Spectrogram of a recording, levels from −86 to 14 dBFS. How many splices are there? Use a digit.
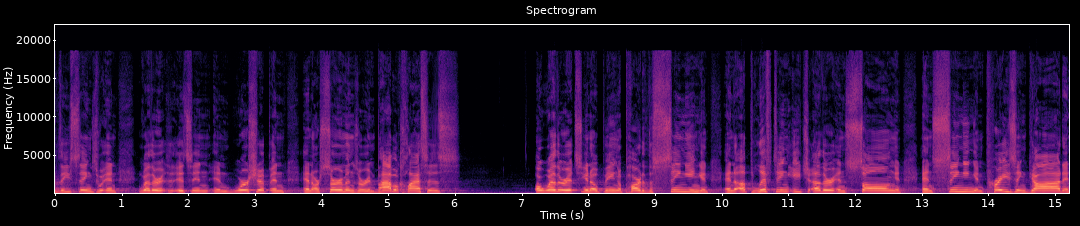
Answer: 0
